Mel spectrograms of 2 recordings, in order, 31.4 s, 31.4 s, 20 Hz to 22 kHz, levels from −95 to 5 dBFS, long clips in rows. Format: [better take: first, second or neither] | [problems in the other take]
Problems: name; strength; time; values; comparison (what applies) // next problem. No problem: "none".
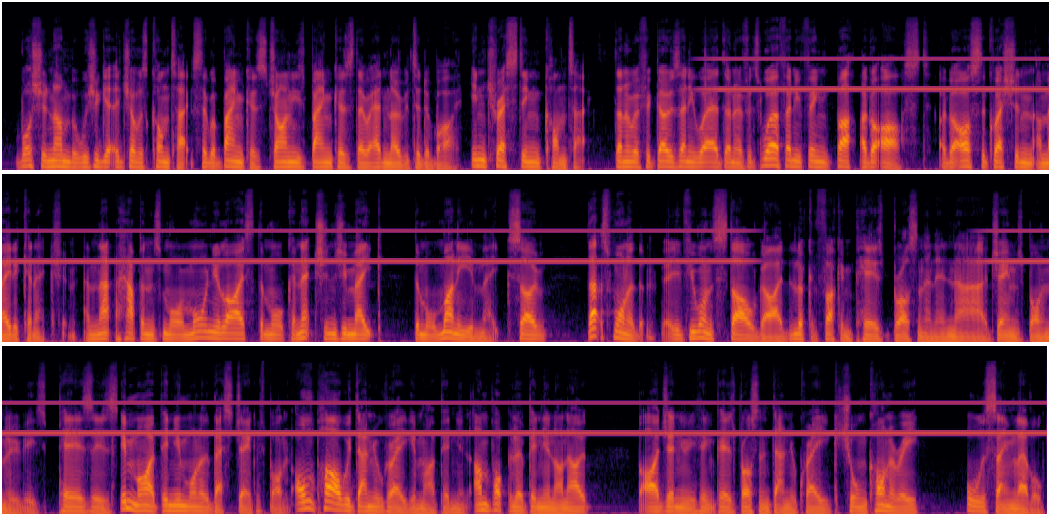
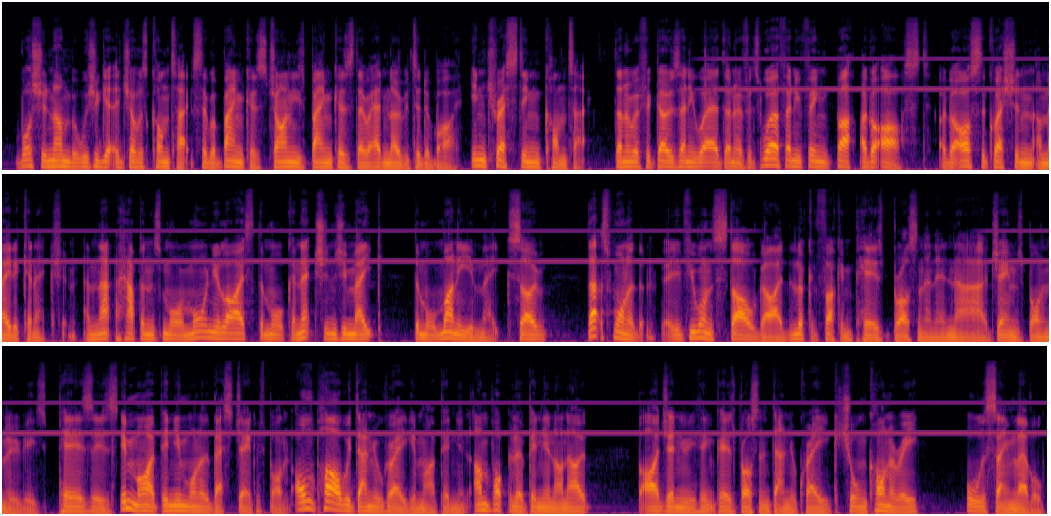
second | high-pitched whine; loud; from 7 to 18 s and from 20 s on; 2.5 kHz, 9 dB below the speech; faint in the second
